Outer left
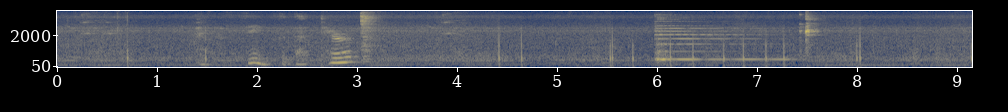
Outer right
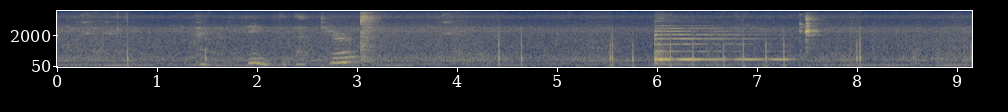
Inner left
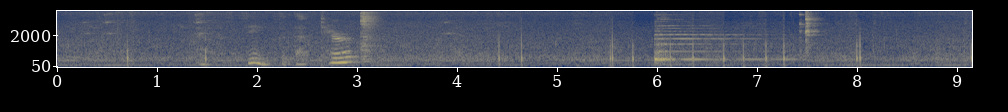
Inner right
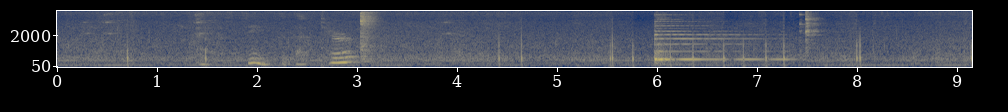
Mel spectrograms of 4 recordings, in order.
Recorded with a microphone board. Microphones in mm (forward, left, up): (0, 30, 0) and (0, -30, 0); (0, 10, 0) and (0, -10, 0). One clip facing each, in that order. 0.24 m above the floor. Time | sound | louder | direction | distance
1.4 | a woman speaking | outer right 1 dB, even | 5° right (ahead or behind) | 1.8 m
3.0 | a snare drum | outer right 2 dB, inner right 3 dB | 60° right (ahead or behind) | 5 m
6.0 | a piano | outer right 6 dB, inner right 4 dB | 50° right (ahead or behind) | 2 m
7.4 | a clink | outer left 2 dB, inner left 4 dB | 15° left (ahead or behind) | 0.8 m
